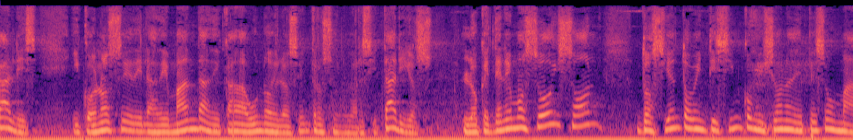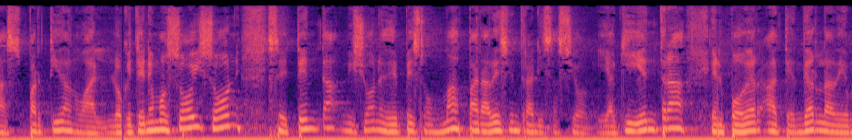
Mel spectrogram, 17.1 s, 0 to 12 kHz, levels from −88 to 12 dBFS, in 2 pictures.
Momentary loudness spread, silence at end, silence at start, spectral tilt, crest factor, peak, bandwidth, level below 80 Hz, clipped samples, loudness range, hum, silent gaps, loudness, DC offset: 6 LU; 0 s; 0 s; -4.5 dB/octave; 14 dB; 0 dBFS; 11 kHz; -34 dBFS; under 0.1%; 1 LU; none; none; -14 LUFS; 9%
